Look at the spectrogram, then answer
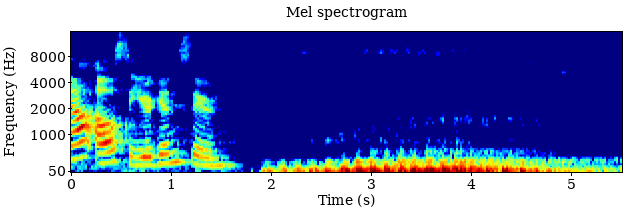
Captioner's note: air whooshing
